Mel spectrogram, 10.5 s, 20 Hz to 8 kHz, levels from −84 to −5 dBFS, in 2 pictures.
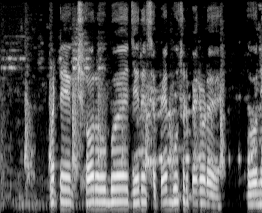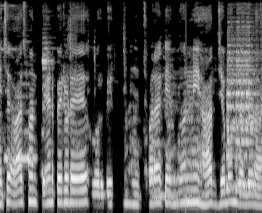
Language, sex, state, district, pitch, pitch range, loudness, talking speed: Marwari, male, Rajasthan, Nagaur, 170 Hz, 155-180 Hz, -16 LUFS, 150 wpm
